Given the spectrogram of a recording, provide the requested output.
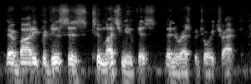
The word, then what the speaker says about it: mucous: to the two terms, mucus and mucus. They're pronounced exactly the same, but you see they're spelled differently.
